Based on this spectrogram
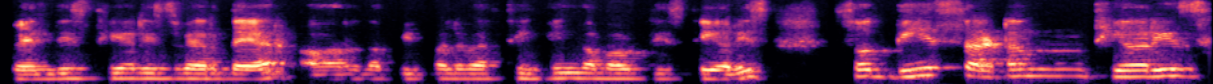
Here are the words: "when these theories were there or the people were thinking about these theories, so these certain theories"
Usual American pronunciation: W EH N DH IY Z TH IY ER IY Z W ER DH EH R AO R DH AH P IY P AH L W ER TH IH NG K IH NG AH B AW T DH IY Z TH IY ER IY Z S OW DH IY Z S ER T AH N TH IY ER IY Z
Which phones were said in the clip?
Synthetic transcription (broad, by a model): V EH N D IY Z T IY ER IY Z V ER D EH R AO R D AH P IY P AH L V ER T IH NG K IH NG AH B AW T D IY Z T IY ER IY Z S OW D IY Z S ER T AH N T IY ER IY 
